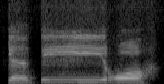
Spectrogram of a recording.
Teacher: کثیرہ، یہاں پر جو ہے یہ گول تا ہے لیکن آگے وقف مطلق کی علامت ہے جس کی وجہ سے گول تا جو ہے یہ ہا سے بدل جاتی ہے، تو اس کو ہم ہا پڑھیں گے، ٹھیک ہے.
